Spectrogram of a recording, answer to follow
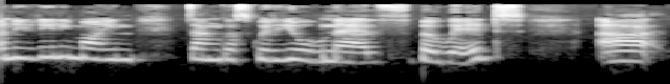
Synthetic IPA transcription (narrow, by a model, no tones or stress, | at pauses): əniriːlˠimɔjnd̥aŋɡɔsɡ̥wɪɾjoːnɛðbəwɪd | a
